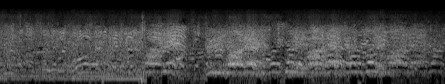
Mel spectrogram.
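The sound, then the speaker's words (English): A large, agitated crowd of protesters clashing with troops and military police shouts and yells continuously, some members shouting "Sieg Heil", voices overlapping into a loud, rough roar that rises and falls for the whole stretch, with a low steady hum early on. “Members of the crowd shouting Sieg Heil.”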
